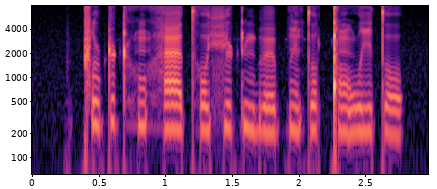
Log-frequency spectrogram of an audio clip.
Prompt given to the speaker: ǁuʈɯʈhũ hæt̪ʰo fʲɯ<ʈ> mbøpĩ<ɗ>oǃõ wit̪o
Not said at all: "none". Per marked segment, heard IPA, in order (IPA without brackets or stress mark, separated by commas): ʈ, t̪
